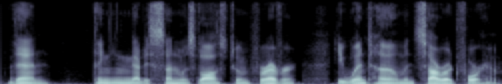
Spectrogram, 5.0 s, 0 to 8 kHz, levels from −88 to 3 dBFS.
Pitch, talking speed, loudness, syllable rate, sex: 95 Hz, 215 wpm, -20 LUFS, 5.3 syllables/s, male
